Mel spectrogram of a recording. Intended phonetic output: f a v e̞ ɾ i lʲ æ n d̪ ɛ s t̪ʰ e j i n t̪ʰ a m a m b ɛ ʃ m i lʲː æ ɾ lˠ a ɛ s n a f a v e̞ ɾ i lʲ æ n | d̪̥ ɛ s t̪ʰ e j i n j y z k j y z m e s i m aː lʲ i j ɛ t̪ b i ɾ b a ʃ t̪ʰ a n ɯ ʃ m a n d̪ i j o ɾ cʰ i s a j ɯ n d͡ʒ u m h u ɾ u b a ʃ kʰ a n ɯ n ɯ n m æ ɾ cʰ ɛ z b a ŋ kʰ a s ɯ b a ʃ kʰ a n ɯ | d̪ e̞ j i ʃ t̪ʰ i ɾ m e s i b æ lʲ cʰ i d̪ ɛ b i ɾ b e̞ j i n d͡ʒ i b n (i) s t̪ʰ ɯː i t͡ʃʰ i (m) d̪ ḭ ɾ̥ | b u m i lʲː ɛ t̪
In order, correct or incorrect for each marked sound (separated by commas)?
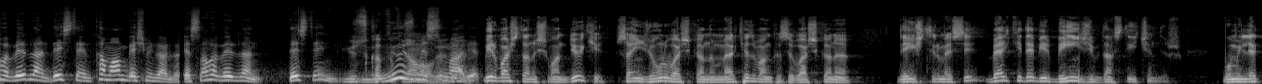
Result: incorrect, incorrect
